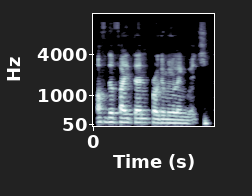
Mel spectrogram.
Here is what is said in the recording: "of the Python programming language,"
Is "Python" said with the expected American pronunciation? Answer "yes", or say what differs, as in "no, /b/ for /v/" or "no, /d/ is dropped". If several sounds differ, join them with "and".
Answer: no, /f/ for /p/ and /t/ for /θ/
